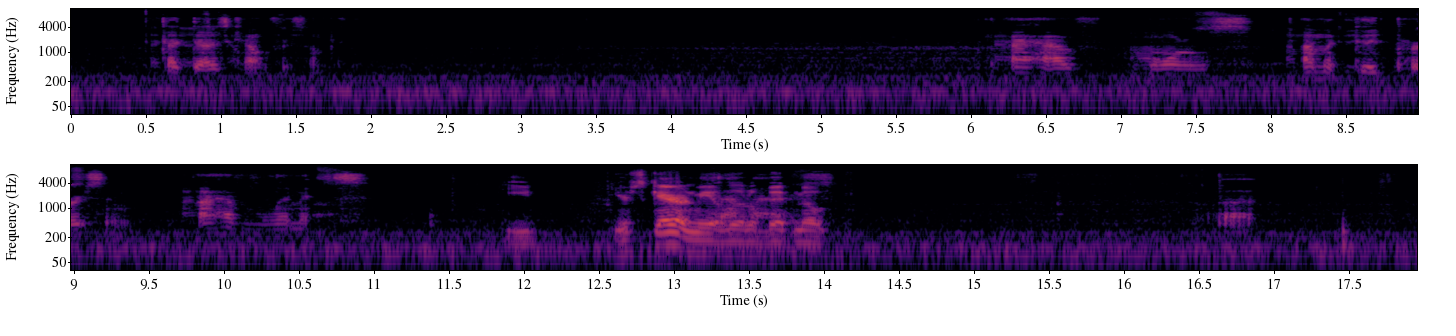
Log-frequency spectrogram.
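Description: A young man speaks quietly and calmly, close by, in bursts with pauses.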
